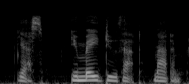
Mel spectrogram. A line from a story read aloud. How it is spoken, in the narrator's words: replied a trifle stiffly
